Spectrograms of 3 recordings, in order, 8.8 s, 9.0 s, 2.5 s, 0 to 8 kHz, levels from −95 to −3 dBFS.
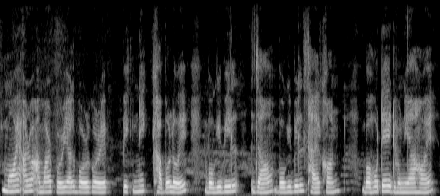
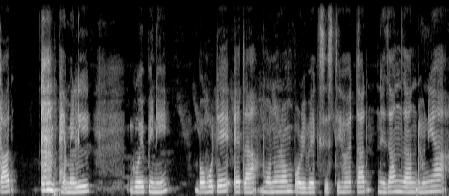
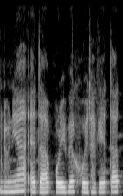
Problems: constant background noise, background conversations at intervals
